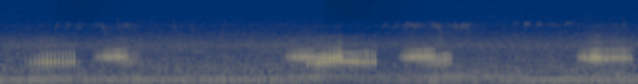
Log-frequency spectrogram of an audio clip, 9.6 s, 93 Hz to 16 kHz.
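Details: Common frogs (Rana temporaria) in April 2014 in Northern Sweden, recorded with a Rode VideoMic: low, purring grunts in pulsed bursts of about half to one second, several overlapping croaks with short gaps, steady low hum beneath.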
